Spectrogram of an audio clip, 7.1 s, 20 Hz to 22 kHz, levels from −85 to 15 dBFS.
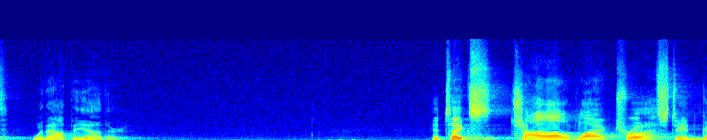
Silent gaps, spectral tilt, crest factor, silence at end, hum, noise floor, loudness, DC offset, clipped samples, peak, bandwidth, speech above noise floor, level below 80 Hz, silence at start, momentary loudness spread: none; -4.5 dB/octave; 20 dB; 0 s; none; -58 dBFS; -17 LUFS; under 0.1%; under 0.1%; 0 dBFS; 16 kHz; 41 dB; -54 dBFS; 0 s; 14 LU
